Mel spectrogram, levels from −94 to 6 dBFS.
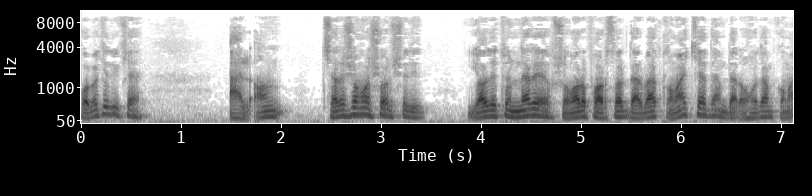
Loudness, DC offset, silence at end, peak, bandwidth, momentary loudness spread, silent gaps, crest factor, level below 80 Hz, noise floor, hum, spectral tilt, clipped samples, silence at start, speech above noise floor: -24 LUFS; under 0.1%; 0 s; -6 dBFS; 9.8 kHz; 11 LU; none; 18 dB; -52 dBFS; -55 dBFS; none; -8 dB/octave; under 0.1%; 0 s; 32 dB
